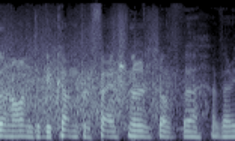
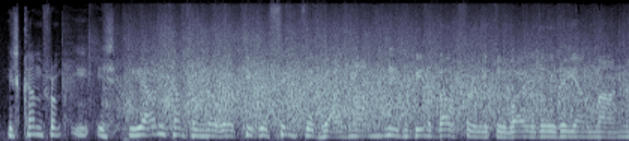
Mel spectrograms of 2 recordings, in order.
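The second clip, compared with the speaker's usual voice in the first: raised, louder insistence; emphatic insisting; 3 semitones higher, 5 dB louder than usual. Real, not acted. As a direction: push the point hard, rising up. Commentator insists, voice rising.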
